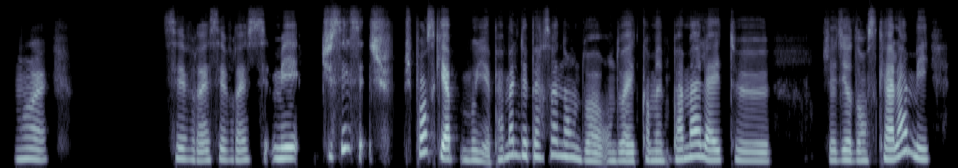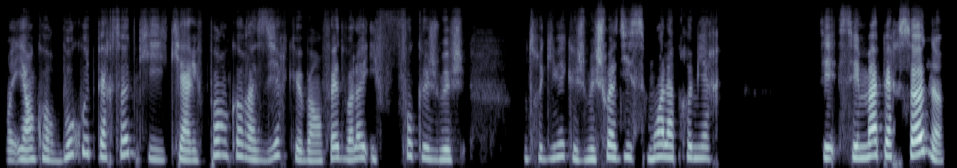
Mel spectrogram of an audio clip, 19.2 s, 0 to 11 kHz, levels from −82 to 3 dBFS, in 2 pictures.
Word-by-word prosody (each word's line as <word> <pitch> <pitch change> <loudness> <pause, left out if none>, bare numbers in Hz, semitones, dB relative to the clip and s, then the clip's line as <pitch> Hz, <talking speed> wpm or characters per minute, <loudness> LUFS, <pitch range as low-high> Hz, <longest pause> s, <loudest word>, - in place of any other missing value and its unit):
Mouais. 195 -1 -2 1.2
C'est 210 -2 -3
vrai, 180 -3 -2
c'est 195 +1 -4
vrai, 185 0 -3
c'est 190 - -9
mais 215 +1 +3 0.2
tu 245 - +1
sais, 395 - 0
c'est - - -6
j - - 0
je - - -6
pense 320 +3 +1
qu'il 230 - +6
y - - +12
a 200 - +4
moui 185 -1 -4
il - - -5
y 140 - -2
a - - -4
pas 200 - -6
mal 275 +1 0
de 265 - +1
personnes, 250 +2 -2
hein. 240 - 0
On - - -2
doit 170 -6 -2
on 165 - -6
doit 170 0 0
être 165 0 -1
quand 185 - -5
même 175 -1 -3
pas 195 0 0
mal 245 +1 +3
à 185 - +4
être, 185 +1 -5
heu, 170 -2 -2 0.5
j'allais 180 0 -5
dire, 185 0 +1
dans 175 0 -3
ce - - -6
cas-là, 195 - +4
mais, 205 -5 0 0.4
ouais, 180 -2 -4
il - - -3
y - - +3
a 190 - +4
encore 200 -2 -3
beaucoup 270 - -2
de 300 - -17
personnes 280 +5 -1
qui 190 -5 -7
qui 205 - -1
arrivent 180 -1 +2
pas 280 - 0
encore 260 -4 -3
à 195 - +2
se 180 - -8
dire 255 +10 -4
que, 200 - -4
ben, 175 -1 -2
en 170 - -3
fait 215 +4 0
voilà 200 +3 0
il 200 - -8
faut 260 +6 -8
que 220 -4 -2
je 190 -2 -5
me 190 0 +2
ch 185 - -7 0.6
entre 200 +2 -6
guillemets 225 +5 -3
«que 220 -5 -4
je 185 0 -4
me 200 - +3
choisisse 230 0 +1
moi 230 +4 +3
la 230 -1 +4
1re». 220 -3 -2 1.1
C'est 215 -2 +2
c'est 225 - +2
ma 250 +4 +8
personne. 270 - +7
205 Hz, 260 wpm, -24 LUFS, 185-240 Hz, 1.2 s, y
